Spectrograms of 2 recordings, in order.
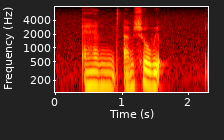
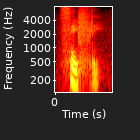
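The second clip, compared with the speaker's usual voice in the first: ordinary talk, nothing marked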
